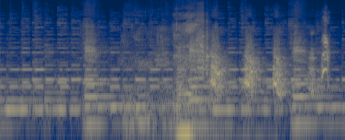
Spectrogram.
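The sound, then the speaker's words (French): A dog barks several times in short bursts in the countryside, over a steady tonal background hum, with some faint voice-like sounds mixed in. “Votre chien, c'est un vrai con. Il fait chier tout le monde, toute la nuit à aboyer comme un cinglé.”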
